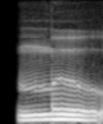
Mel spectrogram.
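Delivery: sinister, wicked, fiendish, drawn-out cow's moo. Voicing a hell cow that points at a player: very fiendish tone. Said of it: "in a very fiendish tone".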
